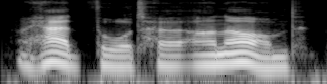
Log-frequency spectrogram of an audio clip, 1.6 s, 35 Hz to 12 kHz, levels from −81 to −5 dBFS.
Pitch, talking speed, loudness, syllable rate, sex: 130 Hz, 185 wpm, -20 LUFS, 5.2 syllables/s, male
